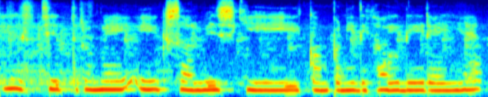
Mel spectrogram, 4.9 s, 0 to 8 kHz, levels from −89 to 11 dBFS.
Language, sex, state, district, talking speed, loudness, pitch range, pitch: Hindi, female, Uttar Pradesh, Shamli, 135 wpm, -10 LUFS, 225-250 Hz, 235 Hz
